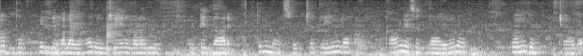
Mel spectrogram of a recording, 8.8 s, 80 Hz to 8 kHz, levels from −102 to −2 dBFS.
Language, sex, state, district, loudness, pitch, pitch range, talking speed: Kannada, female, Karnataka, Dharwad, -17 LUFS, 215 Hz, 205-230 Hz, 80 wpm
